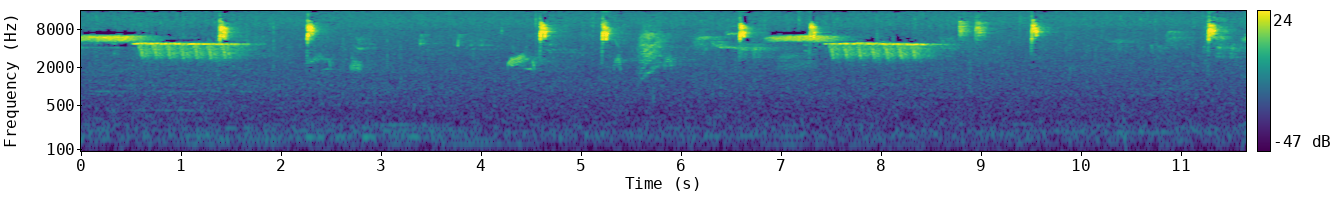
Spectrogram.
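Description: Birds calling: twice, a high call runs straight into a buzzy, rapidly pulsed trill about a second long, with short sharp chirps scattered between, over a steady low hum.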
